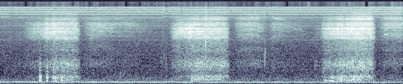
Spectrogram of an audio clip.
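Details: Sleeping cat Hachi snores at close range, each breath a broad airy rasp lasting about a second, three of them spaced about two seconds apart, with a faint low background hum throughout.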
